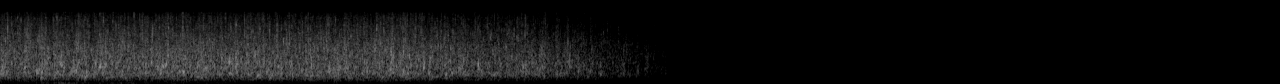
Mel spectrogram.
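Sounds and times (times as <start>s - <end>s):
stream water trickling over moss: 0.0s - 6.6s.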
